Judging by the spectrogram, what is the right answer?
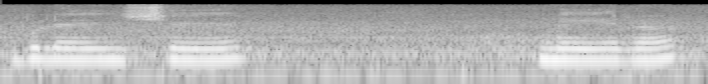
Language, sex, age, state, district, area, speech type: Urdu, female, 18-30, Uttar Pradesh, Gautam Buddha Nagar, rural, spontaneous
